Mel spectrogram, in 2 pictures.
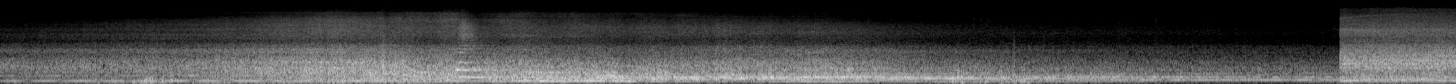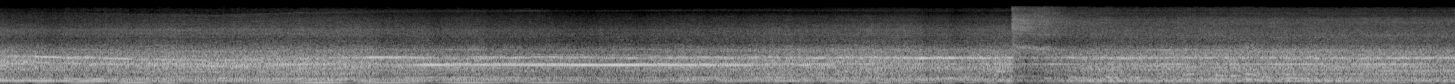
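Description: Diesel multiple-unit trains running through a station: the first approaches with its engine humming, growing louder and then fading. After an abrupt cut about halfway through, a Chiltern Class 165 diesel unit approaches with a steady engine drone and a high whine.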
